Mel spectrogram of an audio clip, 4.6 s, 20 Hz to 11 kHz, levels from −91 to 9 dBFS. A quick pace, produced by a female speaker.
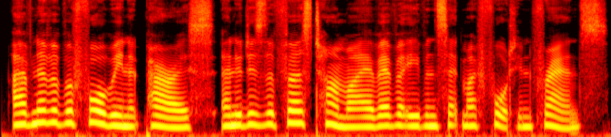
Yes: fast, 290 wpm; female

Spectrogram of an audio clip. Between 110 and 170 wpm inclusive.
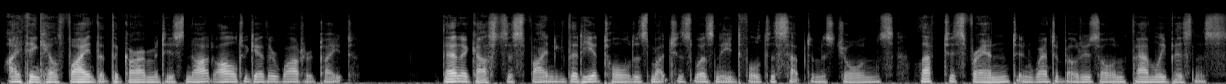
No: average, 180 wpm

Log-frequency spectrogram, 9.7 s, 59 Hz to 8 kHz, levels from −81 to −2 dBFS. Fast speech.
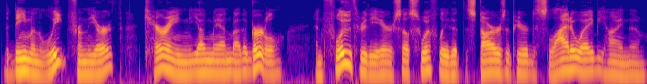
No: average, 180 wpm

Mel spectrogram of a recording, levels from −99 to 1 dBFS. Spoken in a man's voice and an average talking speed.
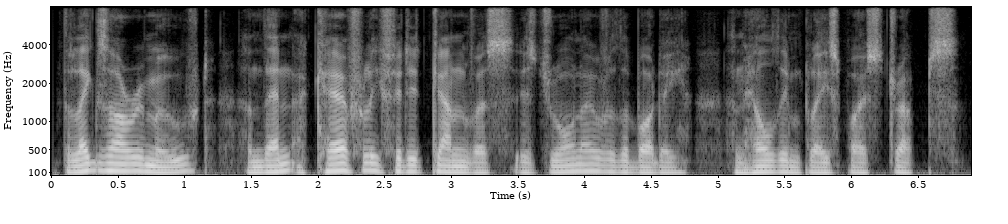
Yes: male; average, 180 wpm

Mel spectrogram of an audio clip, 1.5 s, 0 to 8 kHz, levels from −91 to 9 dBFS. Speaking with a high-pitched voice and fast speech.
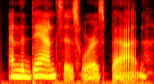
Yes: high, 195 Hz; fast, 235 wpm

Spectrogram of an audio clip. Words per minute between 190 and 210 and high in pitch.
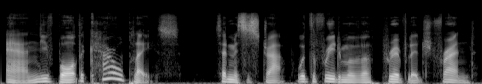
No: average, 200 wpm; low, 115 Hz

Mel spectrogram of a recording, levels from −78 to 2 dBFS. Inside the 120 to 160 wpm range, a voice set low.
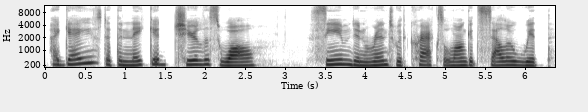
No: average, 150 wpm; high, 220 Hz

